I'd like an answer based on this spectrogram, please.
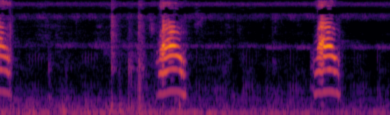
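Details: Domestic cat in labour, giving birth to two kittens, utters two loud arched meows about a second and a half apart with rich harmonics, plus a softer cry at the start and faint background hum.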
